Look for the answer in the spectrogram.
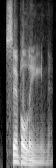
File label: "sibylline", American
